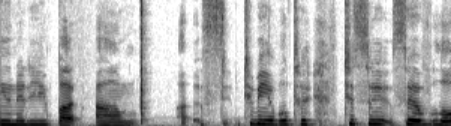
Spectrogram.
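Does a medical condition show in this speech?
Yes: cerebral palsy, mild; hard to understand.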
